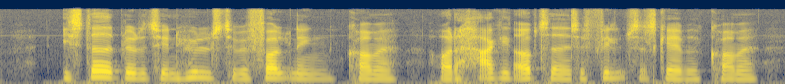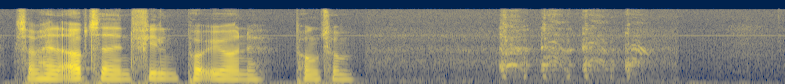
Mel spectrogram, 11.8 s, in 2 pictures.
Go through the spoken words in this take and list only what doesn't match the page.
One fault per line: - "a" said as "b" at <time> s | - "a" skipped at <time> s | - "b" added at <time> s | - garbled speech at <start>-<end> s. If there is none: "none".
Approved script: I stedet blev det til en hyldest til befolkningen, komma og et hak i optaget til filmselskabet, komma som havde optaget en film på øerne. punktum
none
